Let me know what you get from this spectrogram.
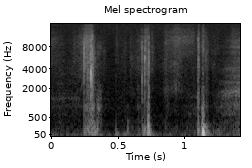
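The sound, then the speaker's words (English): A woman shuffles a deck of fashion icon cards with pink backs, heard as three or four short, papery bursts at uneven intervals, fairly quiet and without anyone talking. “So she's shuffling.”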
